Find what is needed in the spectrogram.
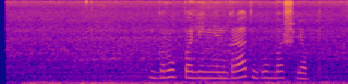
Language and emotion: Russian, neutral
